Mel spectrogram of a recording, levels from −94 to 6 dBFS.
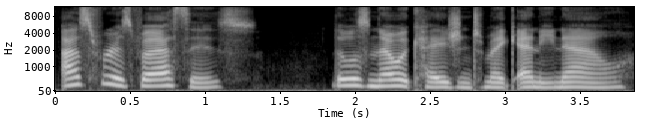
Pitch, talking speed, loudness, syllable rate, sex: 220 Hz, 185 wpm, -17 LUFS, 5.1 syllables/s, female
